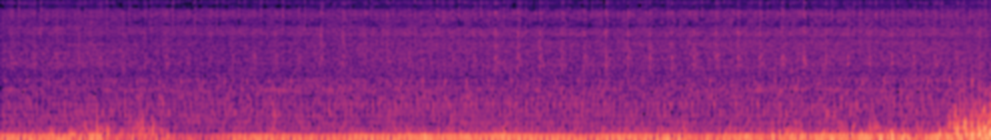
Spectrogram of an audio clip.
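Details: Elise K Series engine at idle: a low drone with a faint, roughly regular tick about three per second; source undetermined.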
